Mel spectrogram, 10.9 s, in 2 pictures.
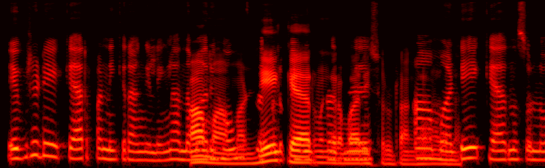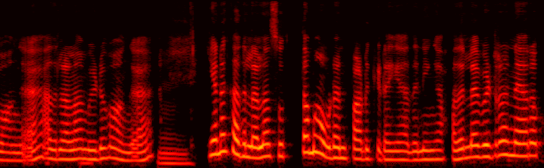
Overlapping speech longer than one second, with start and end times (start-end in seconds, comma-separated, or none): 2.0-3.6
